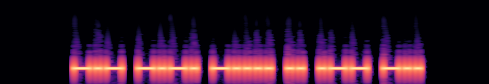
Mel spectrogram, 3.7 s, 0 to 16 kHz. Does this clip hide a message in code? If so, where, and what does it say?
Yes: Morse code from 0.6 to 3.2 s, heard as a keyed tone, about 28 wpm, 700 Hz. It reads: KC6IWD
